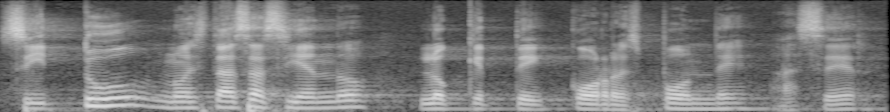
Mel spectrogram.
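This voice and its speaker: A man's voice: mid-range voice, animated, slow pace. A man with a Mexican Spanish accent preaching to a youth meeting, asking the audience questions, waiting for their answers and teasing them playfully. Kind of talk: sermon. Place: church hall. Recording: reverberant church hall.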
